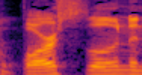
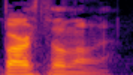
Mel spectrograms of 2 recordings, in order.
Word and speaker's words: Barcelona: FC Barcelona. – Wait, with a lisp? – No, that's not a lisp. That's the Catalonian pronunciation.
